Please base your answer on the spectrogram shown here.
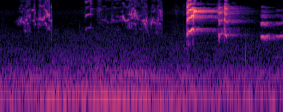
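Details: Happy African lovebirds flying freely: scattered high squeaky chirps, then a loud harsh screech followed by shorter shrill notes near the end.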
